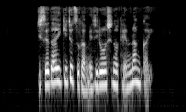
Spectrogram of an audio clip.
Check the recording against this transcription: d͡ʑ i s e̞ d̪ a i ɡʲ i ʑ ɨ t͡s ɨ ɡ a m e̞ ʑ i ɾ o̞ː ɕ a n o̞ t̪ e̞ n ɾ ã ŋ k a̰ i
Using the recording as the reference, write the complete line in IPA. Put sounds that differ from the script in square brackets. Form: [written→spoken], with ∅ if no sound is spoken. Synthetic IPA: d͡ʑ i s e̞ d̪ a i ɡʲ i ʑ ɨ t͡s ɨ ɡ a m e̞ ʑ i ɾ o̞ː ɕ [a→i] n o̞ t̪ [e̞→ẽ̞] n ɾ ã ŋ k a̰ i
